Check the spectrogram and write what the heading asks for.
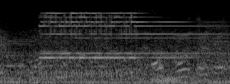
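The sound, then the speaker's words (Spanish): A telephone rings with a steady, high electronic trill that starts a moment in and continues unbroken, with a murmur of voices and room noise underneath. “Póngase el teléfono. Listos a contestar.”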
